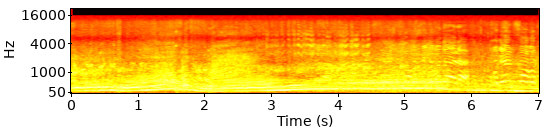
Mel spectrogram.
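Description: A rally car engine revs hard, rising and falling in pitch.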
